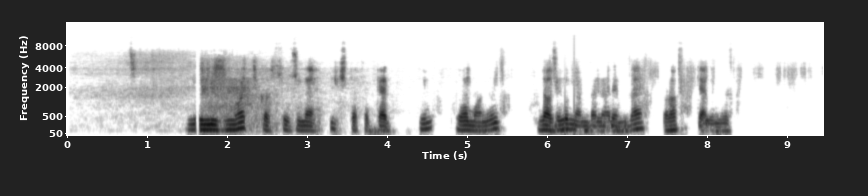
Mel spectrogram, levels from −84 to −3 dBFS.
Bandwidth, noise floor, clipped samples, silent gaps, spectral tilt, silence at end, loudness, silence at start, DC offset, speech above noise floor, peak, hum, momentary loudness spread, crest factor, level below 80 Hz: 7.6 kHz; -56 dBFS; under 0.1%; 7.41-7.45 s; -7 dB/octave; 1.15 s; -20 LUFS; 0.8 s; under 0.1%; 36 dB; 0 dBFS; none; 17 LU; 20 dB; -46 dBFS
